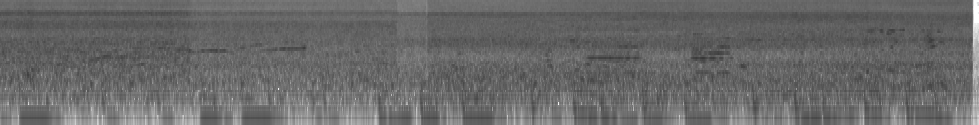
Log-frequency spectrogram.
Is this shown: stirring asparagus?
no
